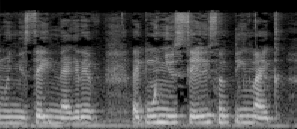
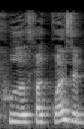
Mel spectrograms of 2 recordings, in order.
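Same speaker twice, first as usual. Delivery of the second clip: normal talking voice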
